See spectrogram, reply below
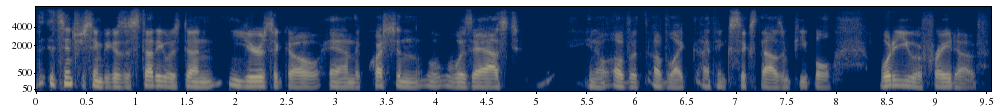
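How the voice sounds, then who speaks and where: Gravelly man in casual interview talk. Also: medium pitch, no echo, lo-fi sound. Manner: halting starts, explanatory, anecdotal. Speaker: podcast guest, stage actor and director.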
